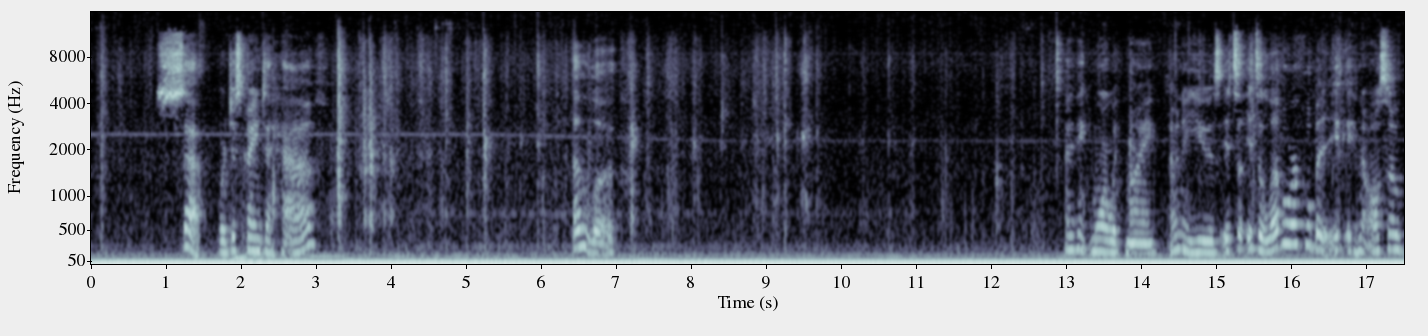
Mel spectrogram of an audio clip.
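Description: A middle-aged woman talks calmly and close up, through a microphone.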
